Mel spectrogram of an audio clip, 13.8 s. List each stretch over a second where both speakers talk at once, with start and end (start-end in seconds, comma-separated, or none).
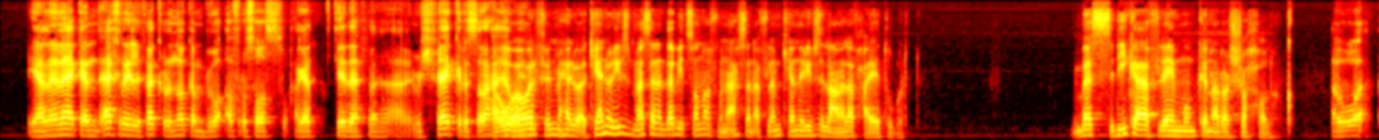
none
